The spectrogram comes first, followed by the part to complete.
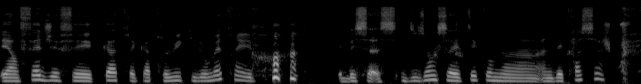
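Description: Recorded dry and close with no echo, a woman with a fairly low, dark, mellow voice speaks at a moderate pace with ordinary pitch variation and long, frequent pauses. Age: 70s. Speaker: pilgrim. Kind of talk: interview conversation. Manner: hesitant, many fillers.

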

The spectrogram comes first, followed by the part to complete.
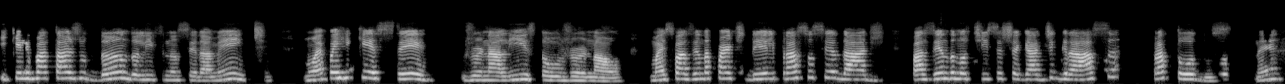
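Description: The voice has a bright, sharp tone and lively intonation at a moderate pace. The sound is dry and close, with no echo. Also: woman, high pitch for a woman. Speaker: journalist, newspaper editor. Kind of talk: casual interview. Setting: video call.

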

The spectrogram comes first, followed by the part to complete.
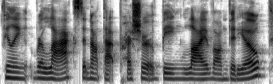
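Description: A woman with an American accent and an unremarkable speaking voice talks at a fairly slow pace with fairly even intonation, in a very clean recording with a silent background. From United States. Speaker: podcast host, branding photographer. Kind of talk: solo podcast monologue; casual interview chat.

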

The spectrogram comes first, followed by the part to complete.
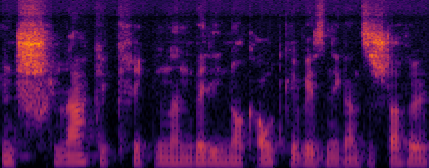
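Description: This man's voice sits at a medium pitch and is somewhat breathy. The recording is very clean, with a silent background. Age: 20s. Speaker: podcast host. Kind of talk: casual monologue. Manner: hesitant, many fillers.

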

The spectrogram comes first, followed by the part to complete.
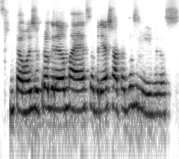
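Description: At a moderate pace, the speaker has an unremarkable speaking voice. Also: woman. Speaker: podcast co-host. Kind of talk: casual chat.

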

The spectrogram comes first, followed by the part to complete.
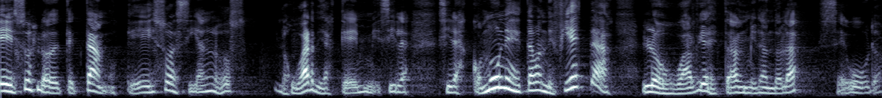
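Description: A woman with a plain, everyday voice speaks at a medium pitch. Her pace is fairly slow and her intonation lively. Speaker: former political prisoner. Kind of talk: interview testimony.

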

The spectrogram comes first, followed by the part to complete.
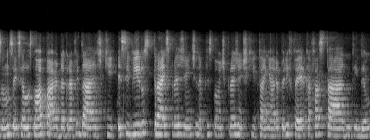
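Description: Amid noticeable background noise and audible room echo, a woman speaks fairly quickly at a high pitch. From Brazil, São Paulo (Parelheiros). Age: 20s. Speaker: actress and cultural producer. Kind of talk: casual chat. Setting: remote recording.

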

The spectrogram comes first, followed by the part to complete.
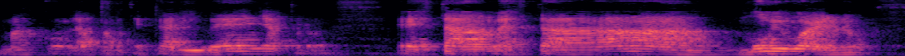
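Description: A man with a fairly high voice keeps his intonation fairly even while noticeable background noise plays underneath. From Venezuela. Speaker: podcast host. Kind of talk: casual interview.

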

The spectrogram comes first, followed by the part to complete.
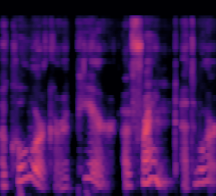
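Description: Speaking at a fairly slow pace, a woman uses vocal fry and very wide pitch swings. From Finland. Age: 50s. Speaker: leadership coach. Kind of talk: solo monologue podcast.

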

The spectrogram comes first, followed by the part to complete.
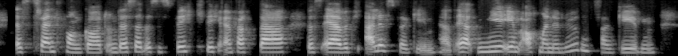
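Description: A woman speaks at a fairly quick pace in a plain, everyday voice. Her pitch is fairly high and her intonation fairly even. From Turkey. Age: 20s. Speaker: theology student. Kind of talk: interview.

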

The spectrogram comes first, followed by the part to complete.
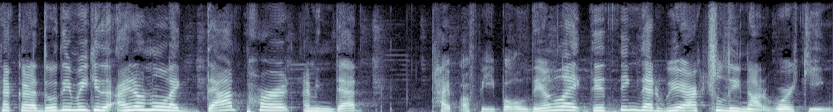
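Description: A woman's high-pitched voice moves at a moderate speed. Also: lively intonation. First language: Japanese. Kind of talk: casual chat.

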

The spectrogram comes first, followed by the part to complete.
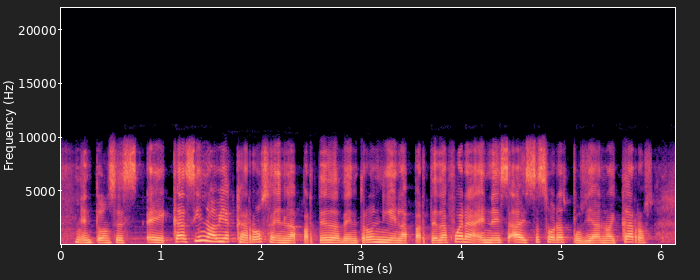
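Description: A woman talks at a fairly quick pace with hardly any pauses. Her loudness stays very even. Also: ordinary pitch variation. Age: 30s. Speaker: storyteller sharing paranormal experiences. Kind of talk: personal storytelling. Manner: halting.

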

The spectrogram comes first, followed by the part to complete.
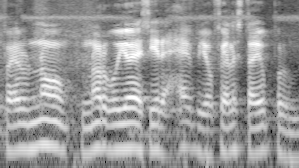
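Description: A man's unremarkable speaking voice at medium pitch, fairly even in intonation and moderate in speed. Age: 30s. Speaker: football fan, barra member. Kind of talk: casual chat.

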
